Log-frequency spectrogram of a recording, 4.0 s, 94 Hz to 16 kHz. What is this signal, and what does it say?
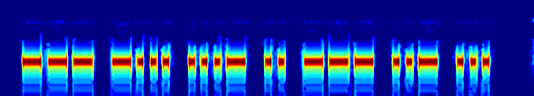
Morse code, heard as a keyed tone, about 25 wpm, 600 Hz. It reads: OBVIOUS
